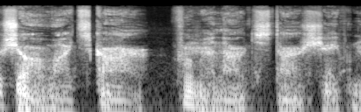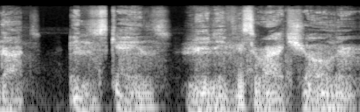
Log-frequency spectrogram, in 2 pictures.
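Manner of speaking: ordinary delivery, nothing marked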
